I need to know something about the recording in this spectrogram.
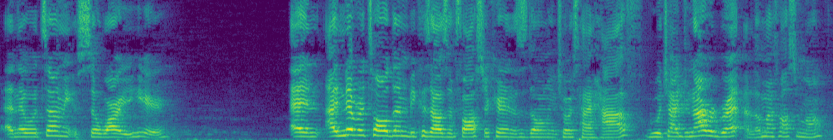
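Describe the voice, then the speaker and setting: A woman from Cuba tells a personal story as a podcast guest. Her voice sits a little high, and she talks earnestly and casually, filling pauses with uhs. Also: a bit bright. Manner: earnest, talks things through with many uhs.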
